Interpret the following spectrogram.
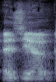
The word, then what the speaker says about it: Ezio: name seo yeah yeah as a ezio as a physio correct like that like actually ezio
